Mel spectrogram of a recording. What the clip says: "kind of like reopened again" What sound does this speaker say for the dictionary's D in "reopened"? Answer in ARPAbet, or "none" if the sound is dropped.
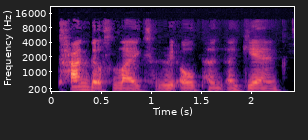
none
